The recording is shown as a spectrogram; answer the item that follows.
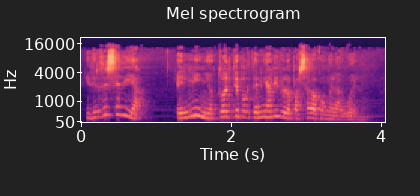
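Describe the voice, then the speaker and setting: Woman Galicia, storyteller, quick-talking, fairly high voice, lively, echoey room. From Galicia, Spain. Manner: lively, expressive narration. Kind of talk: oral storytelling.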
